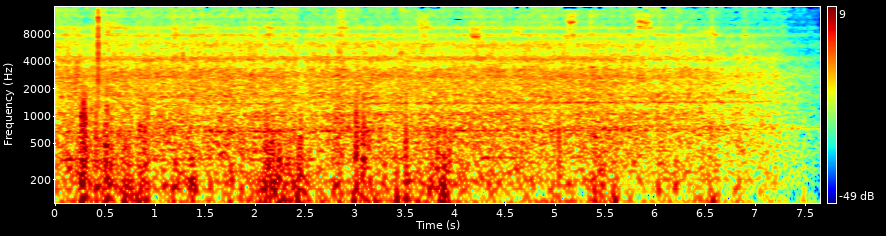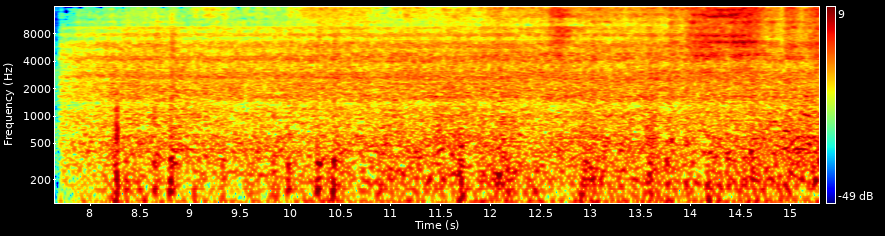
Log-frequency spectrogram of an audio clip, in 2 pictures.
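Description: Suburban electric train running along the line, heard from inside the carriage: a steady rumble of wheels on rails. The noise drops out sharply for a moment about halfway through, then resumes.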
